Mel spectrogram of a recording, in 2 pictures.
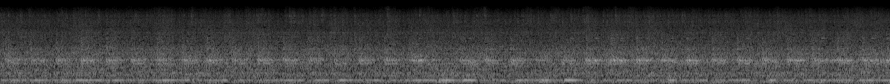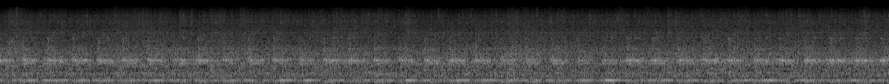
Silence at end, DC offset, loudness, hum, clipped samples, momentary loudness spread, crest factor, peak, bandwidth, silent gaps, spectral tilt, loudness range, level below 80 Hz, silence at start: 0 s; under 0.1%; -31 LUFS; none; under 0.1%; 2 LU; 16 dB; -16 dBFS; 16.5 kHz; none; -3.5 dB/octave; 1 LU; -54 dBFS; 0 s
